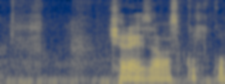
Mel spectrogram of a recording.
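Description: A hen clucks loudly nearby.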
